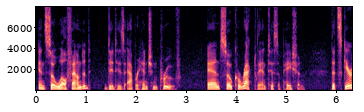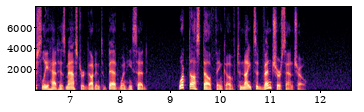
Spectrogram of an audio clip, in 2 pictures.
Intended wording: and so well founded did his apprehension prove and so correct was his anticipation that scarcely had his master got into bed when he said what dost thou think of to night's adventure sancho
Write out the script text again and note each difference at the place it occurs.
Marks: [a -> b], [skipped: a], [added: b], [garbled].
and so well founded did his apprehension prove and so correct [skipped: was his] anticipation that scarcely had his master got into bed when he said what dost thou think of to night's adventure sancho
